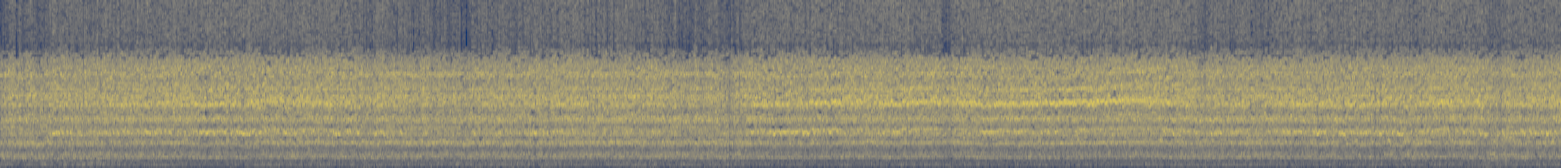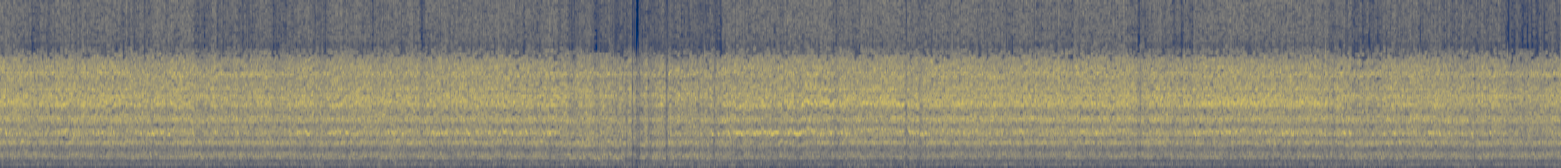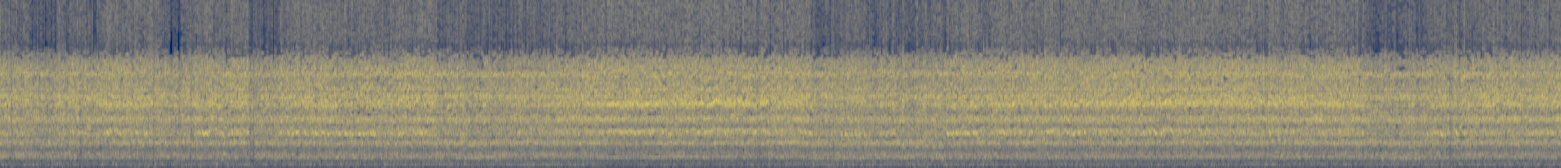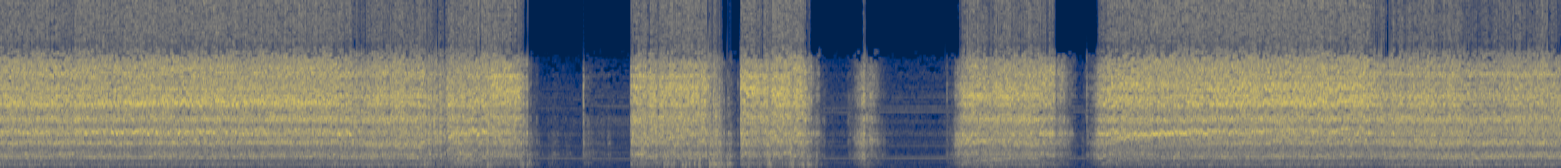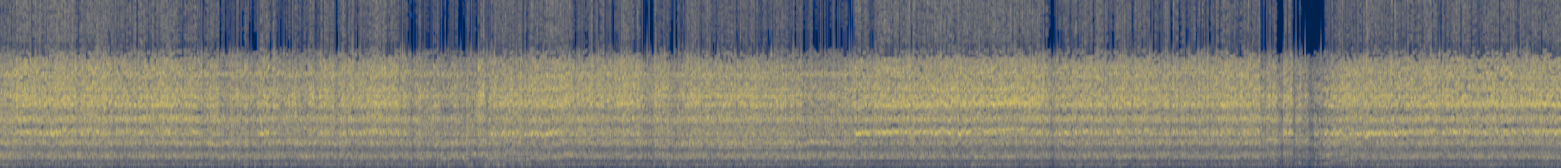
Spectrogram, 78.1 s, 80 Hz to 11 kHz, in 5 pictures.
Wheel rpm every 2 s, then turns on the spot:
230, 230, 230, 230, 220, 220, 220, 230, 230, 230, 230, 210, 230, 230, 230, 230, 240, 230, 230, 220, 230, 230, 230, 230, 220, 210, 100, 80, 90, 180, 220, 230, 230, 220, 220, 220, 220, 190, 220.
none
